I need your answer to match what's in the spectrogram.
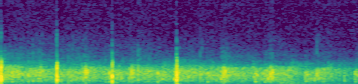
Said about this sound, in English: Can we just give one more round of applause for everybody that's worked so hard this weekend?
